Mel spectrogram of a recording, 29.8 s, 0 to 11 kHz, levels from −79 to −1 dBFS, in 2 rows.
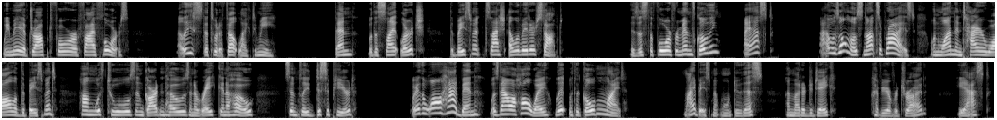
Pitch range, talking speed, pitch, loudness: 185-235 Hz, 185 wpm, 205 Hz, -20 LUFS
